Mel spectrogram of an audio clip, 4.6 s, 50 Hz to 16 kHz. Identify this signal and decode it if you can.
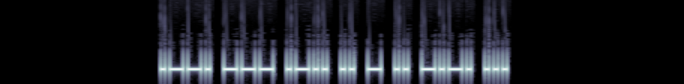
Morse code, heard as a keyed tone, about 38 wpm, 700 Hz. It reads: POLITICS
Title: Top 751-1000 Words 40wpm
